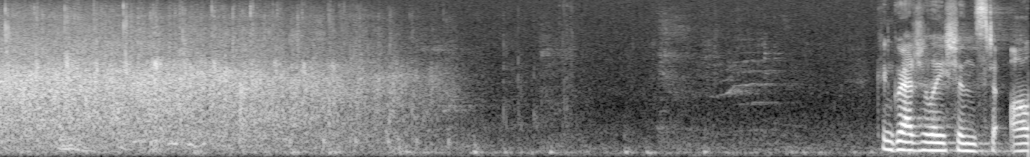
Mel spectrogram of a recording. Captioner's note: applause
